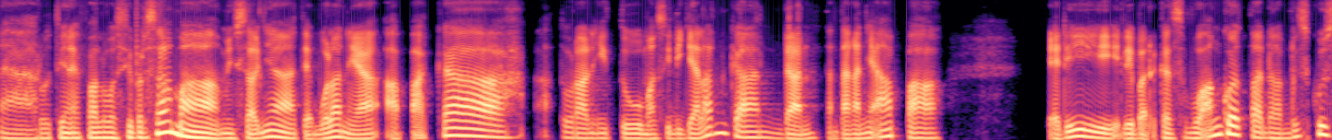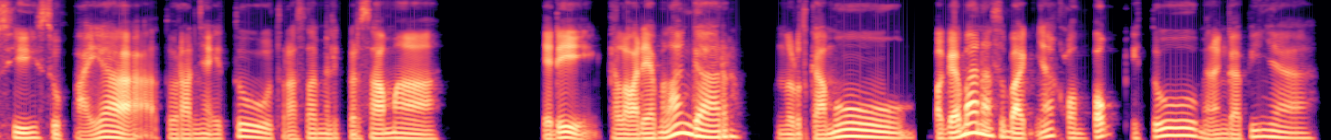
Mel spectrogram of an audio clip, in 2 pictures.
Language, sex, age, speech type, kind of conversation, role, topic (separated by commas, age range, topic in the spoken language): Indonesian, male, 20-24, read, expert-assistant, expert, Lebih baik mendukung keluarga yang membutuhkan lewat bantuan langsung tunai atau program pelatihan keterampilan? Mana yang lebih berdampak jangka panjang?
